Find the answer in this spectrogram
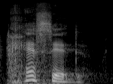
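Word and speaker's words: Chesed (חסד): The Hebrew word is spelled in English H-E-S-E-D, hesed, but it is pronounced with what seems like a rolling K at the front of it. Chesed, coming from the back of the throat.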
